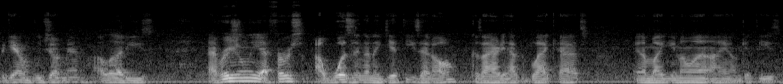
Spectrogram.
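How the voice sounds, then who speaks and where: Very fast and enthusiastic, a man talks with a very deep, low pitch. Noticeable background noise and audible room echo surround him. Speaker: sneaker collector YouTuber. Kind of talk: casual video vlog, product showcase. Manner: stuttering a lot; enthusiastic, casual.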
